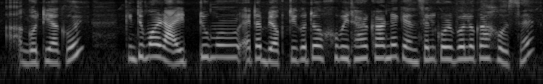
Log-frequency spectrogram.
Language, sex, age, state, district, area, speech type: Assamese, female, 18-30, Assam, Dibrugarh, rural, spontaneous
